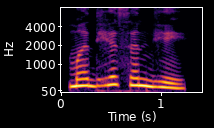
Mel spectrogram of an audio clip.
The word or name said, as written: ಮಧ್ಯಸಂಧ್ಯೆ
